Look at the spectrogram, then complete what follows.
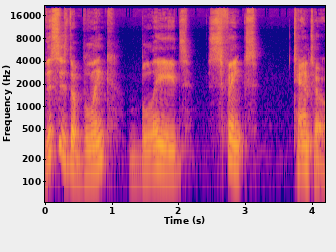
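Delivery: very slow, careful, deliberate, word-by-word delivery. Introducing a knife in a review video, its name said really slowly. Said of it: "I had to say that really slow".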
